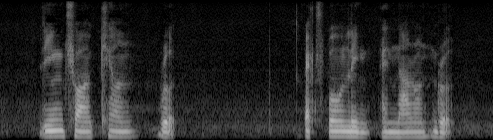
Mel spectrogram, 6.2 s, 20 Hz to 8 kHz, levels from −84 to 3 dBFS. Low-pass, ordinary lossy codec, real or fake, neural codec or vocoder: none; none; fake; codec, 16 kHz, 2 kbps, FunCodec, trained on Chinese and English, 25 frames a second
